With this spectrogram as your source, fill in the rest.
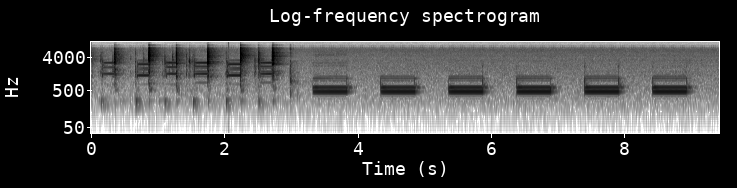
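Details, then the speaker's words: Single-slot payphone during final checkout after repair and conversion, calling a busy number over a real line, heard via an amplified pickup. Quick touch-tone digits, then a steady two-tone beep repeating about once a second. Normal busy signal. "We can call my number and it'll be busy."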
